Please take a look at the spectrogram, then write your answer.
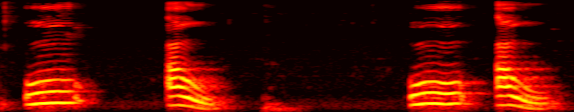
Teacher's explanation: उच्चारण करते समय कंठ और होठों की भी जैसे गोल ऐसे आकृति बनती है ओ औ, तो इनमें कंठ के साथ साथ होठों की भी जैसे सहायता होती है, तो इन्हें कंठोष्ठ्य वर्ण कहा जाता है।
